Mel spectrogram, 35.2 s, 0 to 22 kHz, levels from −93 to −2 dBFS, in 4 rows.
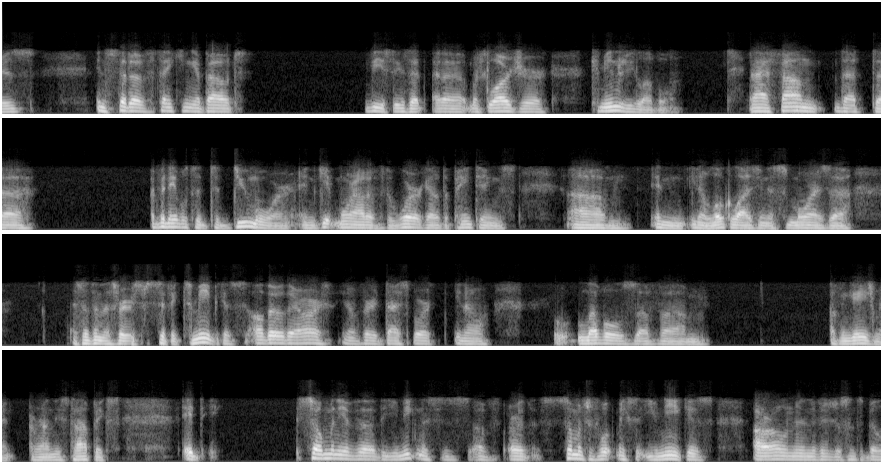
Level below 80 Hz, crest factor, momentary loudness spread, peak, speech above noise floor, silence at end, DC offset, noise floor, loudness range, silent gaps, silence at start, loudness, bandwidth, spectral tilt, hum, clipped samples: -38 dBFS; 20 dB; 13 LU; 0 dBFS; 53 dB; 0 s; under 0.1%; -72 dBFS; 3 LU; none; 0 s; -20 LUFS; 4.1 kHz; -11 dB/octave; none; under 0.1%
